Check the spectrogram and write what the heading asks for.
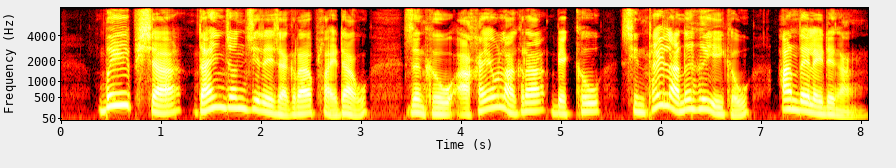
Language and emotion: Bodo, surprised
